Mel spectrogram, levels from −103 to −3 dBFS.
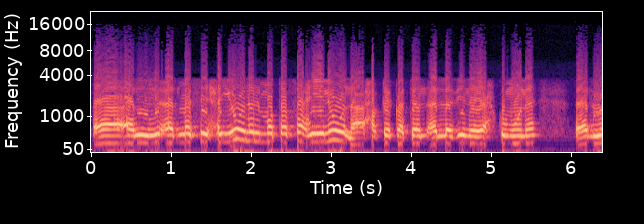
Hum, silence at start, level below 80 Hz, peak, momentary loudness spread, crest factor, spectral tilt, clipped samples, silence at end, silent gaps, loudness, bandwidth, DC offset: none; 0.05 s; -52 dBFS; -12 dBFS; 5 LU; 6 dB; -5 dB/octave; under 0.1%; 0 s; none; -18 LUFS; 12.5 kHz; under 0.1%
